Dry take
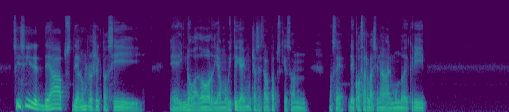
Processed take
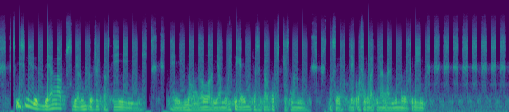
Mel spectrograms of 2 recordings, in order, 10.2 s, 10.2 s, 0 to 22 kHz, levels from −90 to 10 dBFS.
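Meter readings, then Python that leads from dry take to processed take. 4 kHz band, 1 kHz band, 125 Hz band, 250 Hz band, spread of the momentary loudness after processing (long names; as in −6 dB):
+15.5 dB, +3.0 dB, +6.0 dB, +8.0 dB, 17 LU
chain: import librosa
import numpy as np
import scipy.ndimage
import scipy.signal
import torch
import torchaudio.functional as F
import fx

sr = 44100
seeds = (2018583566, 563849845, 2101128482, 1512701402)

y = x + 0.5 * 10.0 ** (-33.5 / 20.0) * np.sign(x)
y = fx.filter_lfo_lowpass(y, sr, shape='square', hz=5.3, low_hz=410.0, high_hz=4400.0, q=3.2)
y = F.gain(torch.from_numpy(y), 4.0).numpy()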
